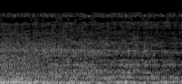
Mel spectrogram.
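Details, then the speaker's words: 1998 Ram 1500 V8 Magnum, previously cranking with no spark or fuel, after replacing cam and crank sensors, rotor and cap: starts and settles into a deep, steady idle, no misfires or ticking. Normal idle. "If this starts, there we have it. There we have it. This was the solution for it."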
